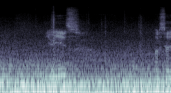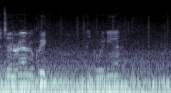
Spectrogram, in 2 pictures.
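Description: A man talks calmly close by.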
